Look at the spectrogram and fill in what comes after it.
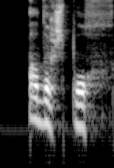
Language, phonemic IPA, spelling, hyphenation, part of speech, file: Dutch, /ˈɑ.dərˌspɔx/, adderspog, ad‧der‧spog, noun, Nl-adderspog.ogg
- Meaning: viper venom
